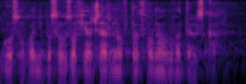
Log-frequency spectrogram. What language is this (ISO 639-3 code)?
pol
